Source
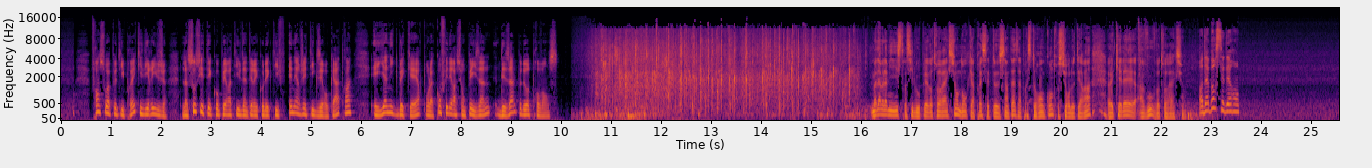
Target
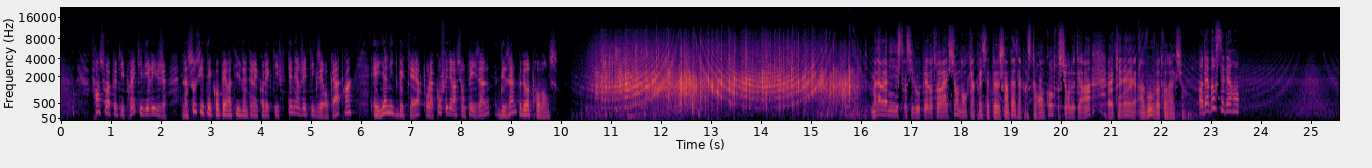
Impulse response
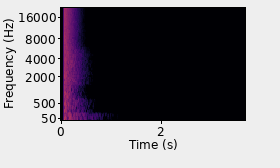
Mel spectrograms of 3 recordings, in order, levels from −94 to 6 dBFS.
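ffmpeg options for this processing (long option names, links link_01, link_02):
-filter_complex "[0:a]bandpass=frequency=1300:width_type=q:width=2.5:csg=0,asplit=2[link_01][link_02];[link_02]asetrate=58866,aresample=44100,atempo=0.749154,volume=-18dB[link_03];[link_01][link_03]amix=inputs=2:normalize=0,aphaser=in_gain=1:out_gain=1:delay=3.1:decay=0.54:speed=0.32:type=sinusoidal,volume=1.5dB"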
